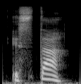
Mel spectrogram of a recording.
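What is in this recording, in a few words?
you are temporary, Spanish, female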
